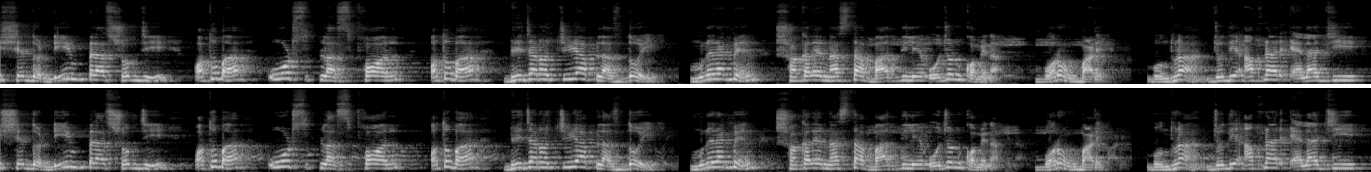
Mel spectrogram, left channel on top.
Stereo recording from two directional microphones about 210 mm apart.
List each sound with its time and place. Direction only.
0.0 s a man's voice: 35° right (ahead or behind)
